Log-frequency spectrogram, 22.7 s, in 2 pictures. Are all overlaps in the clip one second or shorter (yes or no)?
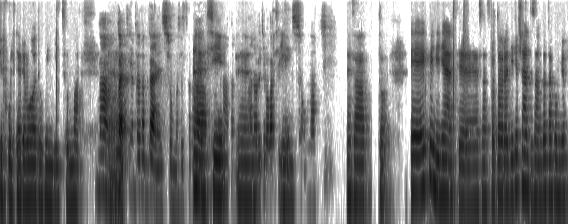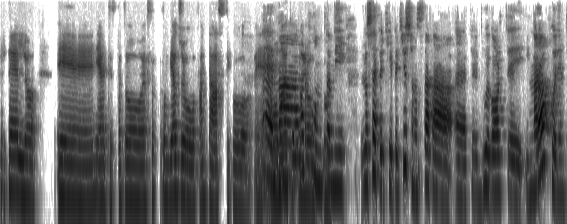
no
